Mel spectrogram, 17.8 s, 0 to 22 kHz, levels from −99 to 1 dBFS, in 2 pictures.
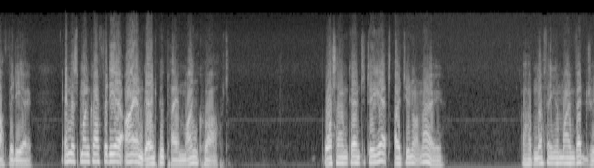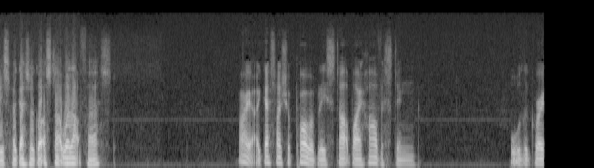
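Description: The audio turns grainy from 5.92 to 10.11 s, with a rough distortion that rises and falls with the sound and roughly 40 dB below it, the likely sign of low bit depth without dither, which fits 8-bit truncation. Unlike dithered noise, which is a steady hiss, this error tracks the signal. At 17.07 s the sound has a cut-off end. It stops mid-sound and drops straight to digital silence for the last 0.76 s, with no decay tail, which sets it apart from a fade-out or a natural ending.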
